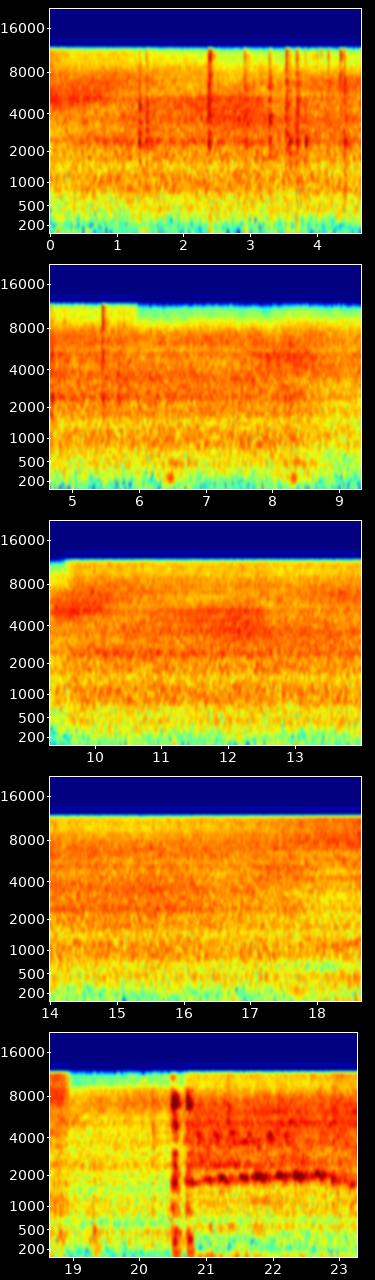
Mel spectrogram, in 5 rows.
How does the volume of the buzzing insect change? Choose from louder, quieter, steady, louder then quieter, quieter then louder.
louder.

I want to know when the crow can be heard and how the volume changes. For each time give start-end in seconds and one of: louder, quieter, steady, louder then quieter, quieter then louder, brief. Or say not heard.
not heard.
